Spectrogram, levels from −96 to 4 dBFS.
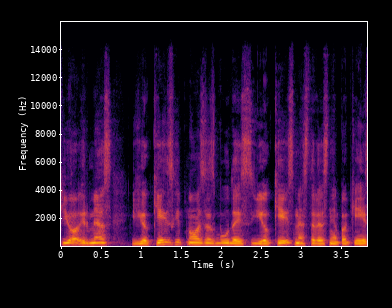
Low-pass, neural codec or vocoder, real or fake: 14.4 kHz; vocoder, 44.1 kHz, 128 mel bands, Pupu-Vocoder; fake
